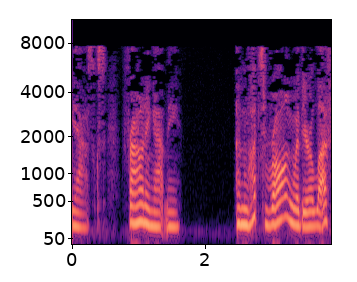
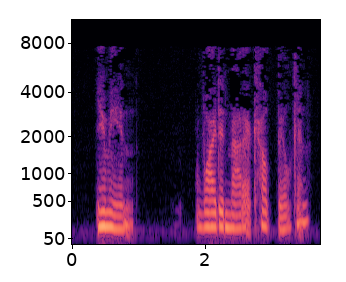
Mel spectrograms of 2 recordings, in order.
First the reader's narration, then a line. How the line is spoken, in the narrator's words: She says, lowering her voice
